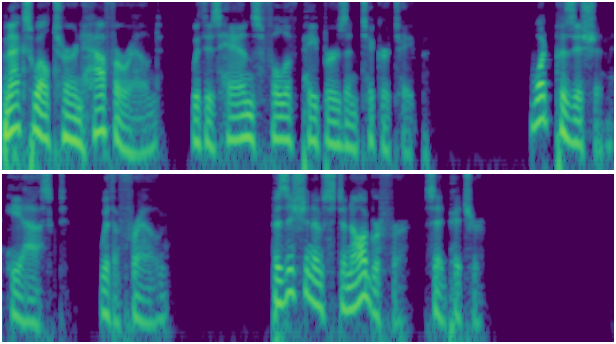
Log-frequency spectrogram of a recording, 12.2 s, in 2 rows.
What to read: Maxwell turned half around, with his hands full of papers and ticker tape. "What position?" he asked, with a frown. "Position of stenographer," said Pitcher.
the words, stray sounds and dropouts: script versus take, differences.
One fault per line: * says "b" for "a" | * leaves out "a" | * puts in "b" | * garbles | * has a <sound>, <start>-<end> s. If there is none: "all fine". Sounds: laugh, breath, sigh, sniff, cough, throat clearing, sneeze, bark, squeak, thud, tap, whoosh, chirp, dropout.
all fine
